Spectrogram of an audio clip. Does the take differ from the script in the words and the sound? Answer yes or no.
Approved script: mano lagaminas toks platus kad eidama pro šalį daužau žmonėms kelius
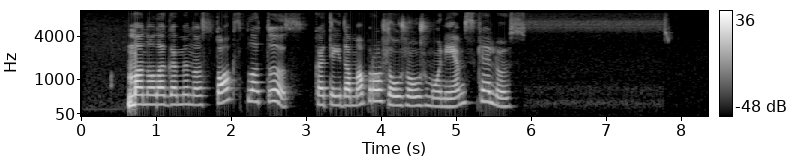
yes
